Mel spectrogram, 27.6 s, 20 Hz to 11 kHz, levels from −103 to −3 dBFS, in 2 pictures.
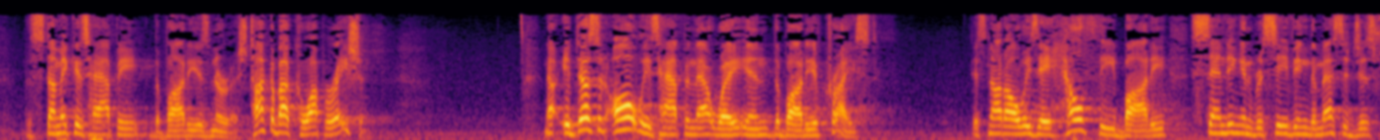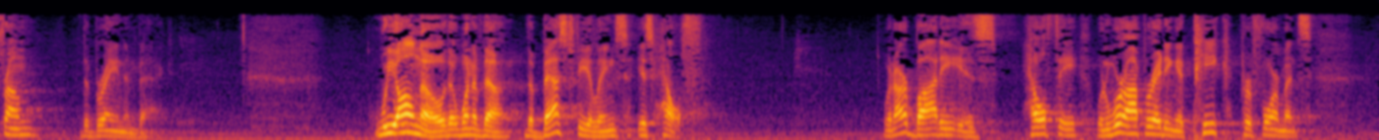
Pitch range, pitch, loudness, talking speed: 115-170 Hz, 145 Hz, -23 LUFS, 135 wpm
